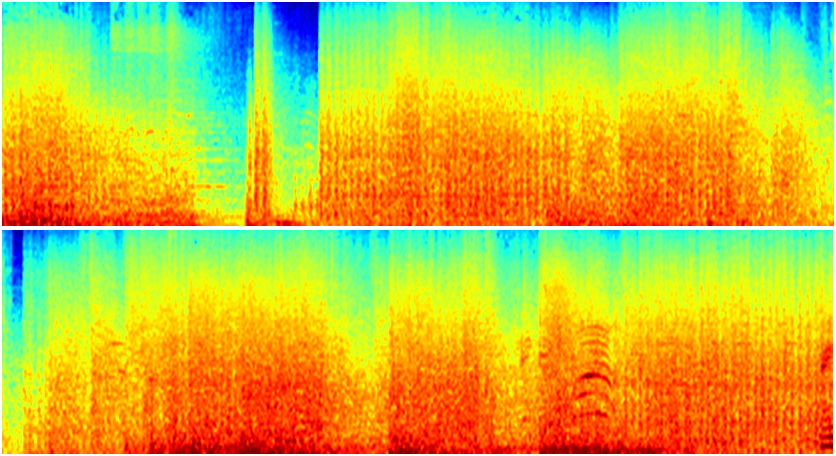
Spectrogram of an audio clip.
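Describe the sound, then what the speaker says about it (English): Rifle and machine-gun fire from Ranger infantry in the World War II strategy game Company of Heroes, a continuous crackle of shots and bursts amid battle noise with occasional louder volleys. "Rangers firing away"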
